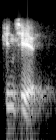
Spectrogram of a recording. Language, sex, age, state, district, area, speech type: Bodo, male, 18-30, Assam, Kokrajhar, rural, conversation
